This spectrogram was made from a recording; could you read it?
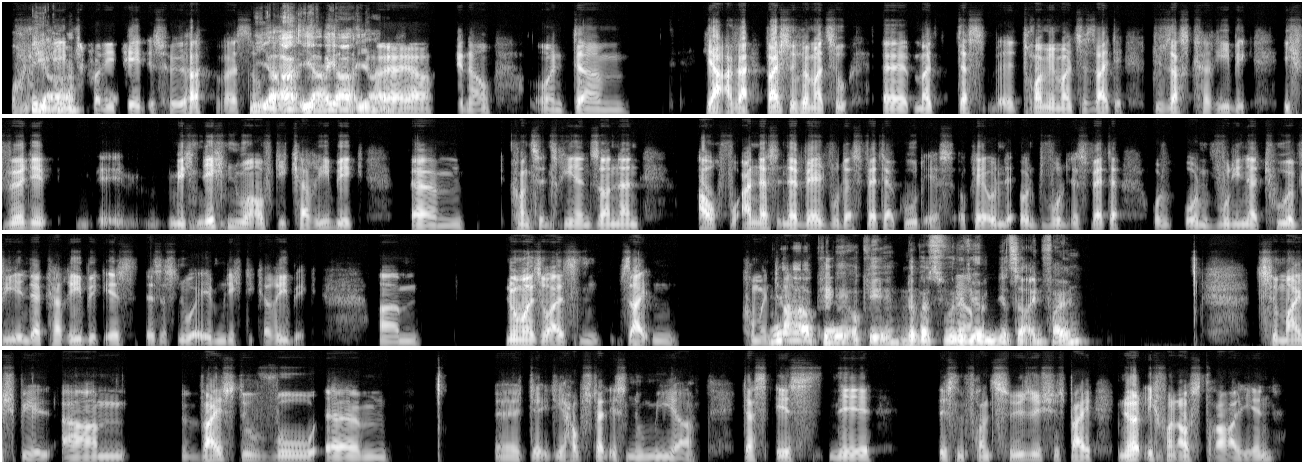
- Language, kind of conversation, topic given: German, unstructured, Was motiviert dich, deine Träume zu verfolgen?
- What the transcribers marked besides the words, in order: other background noise; laughing while speaking: "höher"; tapping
